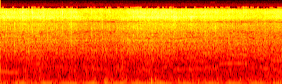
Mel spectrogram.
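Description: A T-bone steak sizzling on an outdoor grill on a cold night, a steady faint hiss with small irregular crackles and pops running continuously.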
